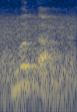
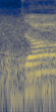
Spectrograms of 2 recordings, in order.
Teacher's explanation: تا زبر تا کو ہم نے لمبا نہیں کیا، جبکہ جیم زبر الف جا کو لمبا کر رہے ہیں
